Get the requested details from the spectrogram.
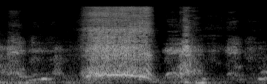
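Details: A long, noisy, hissing intake of breath, like the gasp building before a sneeze, with short breaths around it; gasping.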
